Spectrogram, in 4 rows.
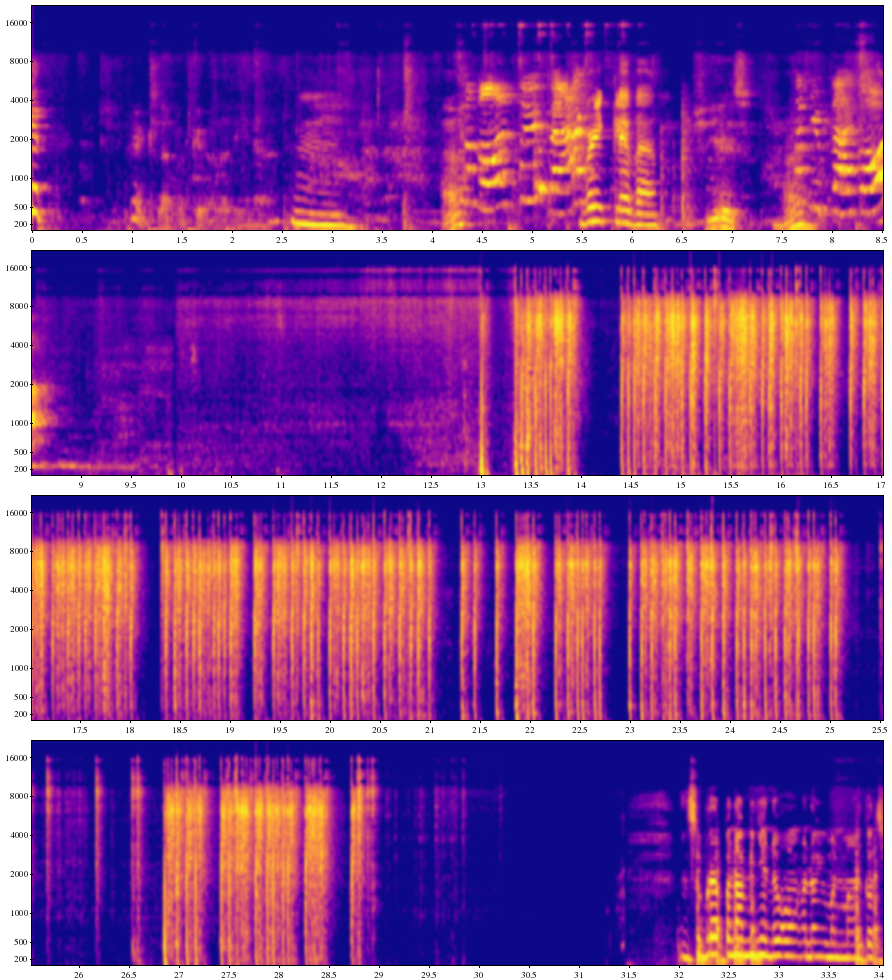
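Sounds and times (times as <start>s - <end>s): ground fireworks crackling: 8.3s - 30.4s
firework sharp crack: 10.8s - 29.2s.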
